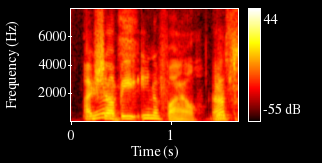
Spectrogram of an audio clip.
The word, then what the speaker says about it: oenophile: The word today is enophile. Enophile. Huh? And it's spelled O-E-N-O-P-H-I-L-E.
